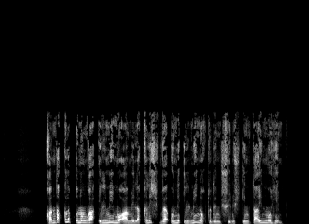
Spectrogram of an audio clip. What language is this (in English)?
Uyghur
